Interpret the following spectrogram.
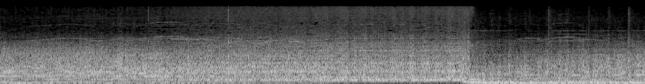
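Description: Electronic intro music. The bass thins out under a rising hiss build-up, then the hiss cuts off and the heavy beat comes back in near the end.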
